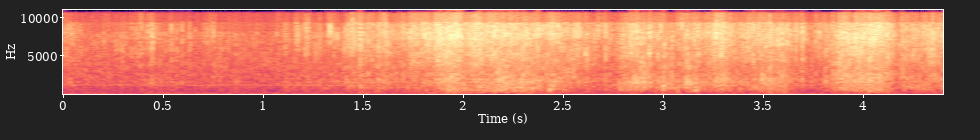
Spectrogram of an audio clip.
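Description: Foil helium balloon being handled and crinkled, then a rushing hiss that grows louder about halfway through as helium is drawn from its neck by mouth.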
